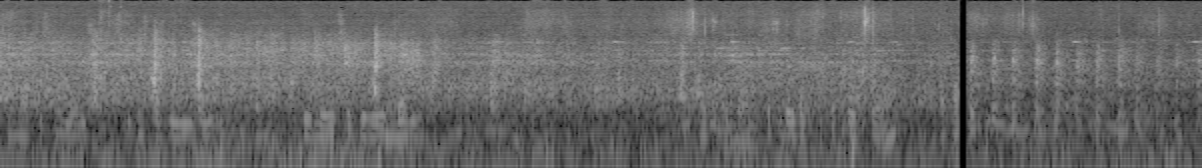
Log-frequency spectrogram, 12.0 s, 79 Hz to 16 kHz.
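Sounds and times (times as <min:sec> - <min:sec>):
train carriage rumbling: 0:00.0 - 0:12.0
voices talking: 0:00.0 - 0:12.0
wheels clicking over rail joints: 0:00.0 - 0:12.0.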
